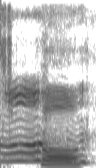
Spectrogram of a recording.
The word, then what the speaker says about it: Hoare: H-O-A-R-E. Pronounced oh.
